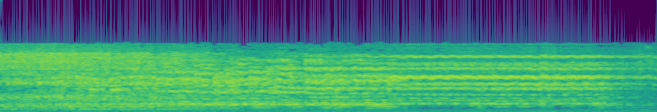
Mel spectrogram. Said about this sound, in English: A train. There's a train coming. It's coming toward me. There's a headlight.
